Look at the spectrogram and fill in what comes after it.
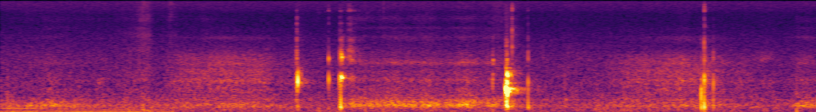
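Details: Brief, sharp hiccups recurring every second or two in a quiet room, some in quick pairs, from a child; ordinary hiccups.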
